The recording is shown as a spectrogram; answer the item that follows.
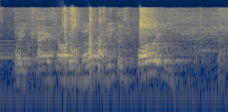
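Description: A high-pitched voice says a few short words or exclamations and stops about three-quarters of the way through.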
